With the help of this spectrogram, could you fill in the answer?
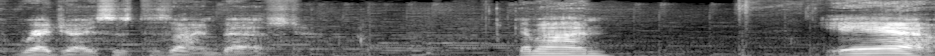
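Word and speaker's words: Regice: on registeel all right this one is called regis not reggie ice there's just one eye there for once i'm actually 100 sure i'm right about how to pronounce the thing it's just regis and it's 511 it's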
